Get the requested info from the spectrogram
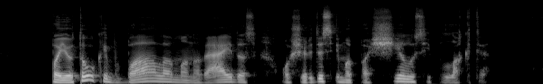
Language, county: Lithuanian, Vilnius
